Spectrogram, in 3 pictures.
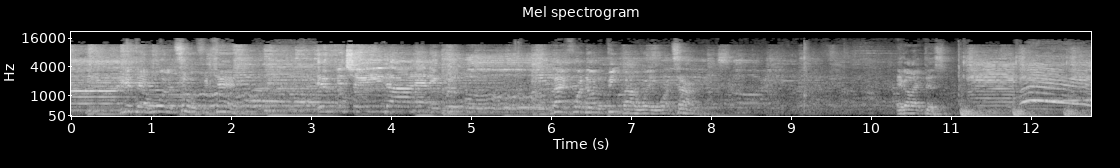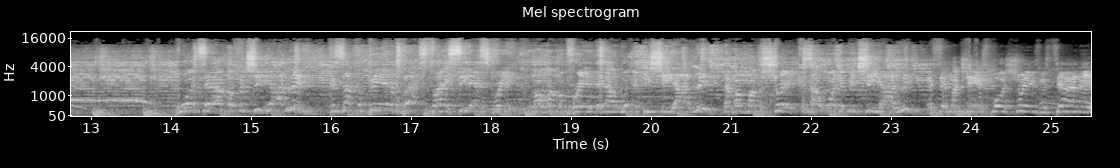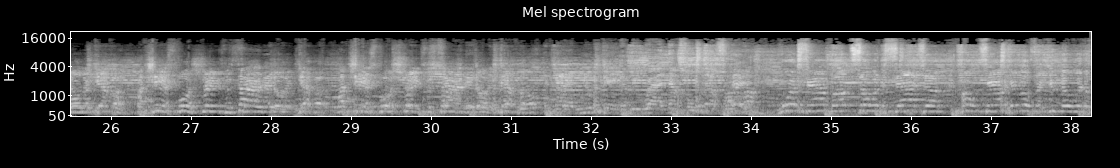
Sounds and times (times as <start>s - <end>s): Music: 0.0s - 9.7s, 11.0s - 38.2s
Speech: 6.0s - 8.2s, 10.3s - 11.0s.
